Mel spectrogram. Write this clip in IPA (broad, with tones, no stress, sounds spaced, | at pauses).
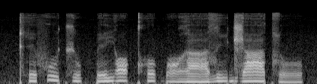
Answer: kʰ ɪ˨ f u˦˨ t͡ʃ u˨ k͡p ɪ˨˦ j ɔ˦˨ kʰ o˦ ɡ͡b ɔ˨ ɣ aː˨ z i˦ d͡ʒ aː˦ t͡s o˨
